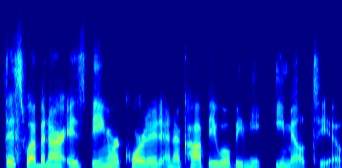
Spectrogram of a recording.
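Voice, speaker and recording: Female webinar host: bright, forceful tone, dry recording, brisk scripted reading. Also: mid-range voice, no room sound, highs cut off. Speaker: webinar moderator. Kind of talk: reading housekeeping announcements.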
